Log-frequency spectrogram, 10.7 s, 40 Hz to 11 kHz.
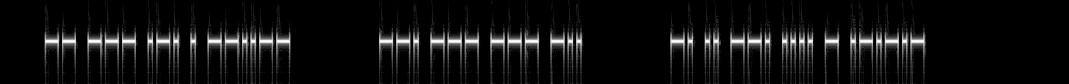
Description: Morse code, heard as a keyed tone, about 28 wpm, 700 Hz. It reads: MORE, GOOD NIGHT.
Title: 3x Word-Spacing - Sentences from Top 300 Words - 28wpm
